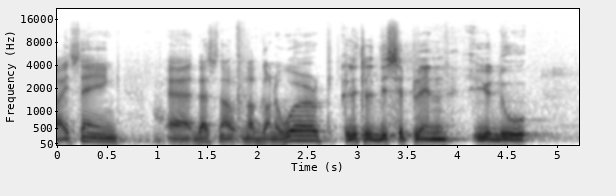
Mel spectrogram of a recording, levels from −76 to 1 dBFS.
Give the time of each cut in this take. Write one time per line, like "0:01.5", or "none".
0:02.8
